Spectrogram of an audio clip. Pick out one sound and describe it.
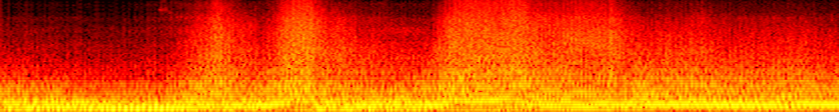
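Exhaust pops and crackles from a sports car.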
